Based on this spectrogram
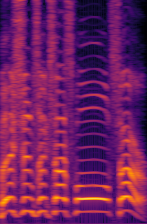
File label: revenge, Drill Sergeant; Worms Armageddon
